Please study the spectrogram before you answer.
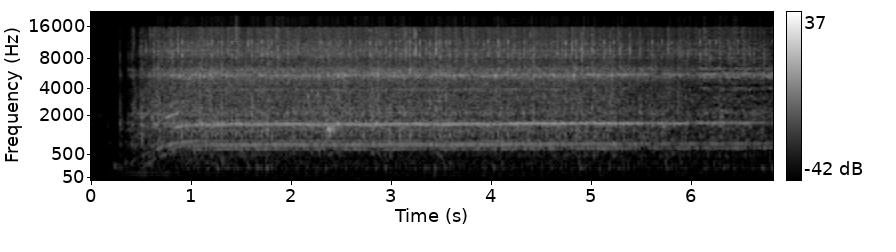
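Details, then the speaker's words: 1960s Singer 503A sewing machine run on its foot controller while sewing a decorative pattern stitch: smooth, even whir climbing in pitch like an airplane revving up, steady stitching tick throughout; runs healthy and quiet. "and again listen to this machine run it really does run it sounds almost like a an airplane kind of revving up as it starts"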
